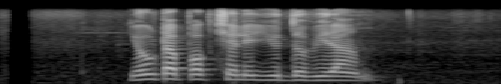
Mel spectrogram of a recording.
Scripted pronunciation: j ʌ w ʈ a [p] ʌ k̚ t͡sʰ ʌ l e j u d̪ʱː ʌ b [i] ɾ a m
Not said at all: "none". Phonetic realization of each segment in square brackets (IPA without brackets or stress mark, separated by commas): p, i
